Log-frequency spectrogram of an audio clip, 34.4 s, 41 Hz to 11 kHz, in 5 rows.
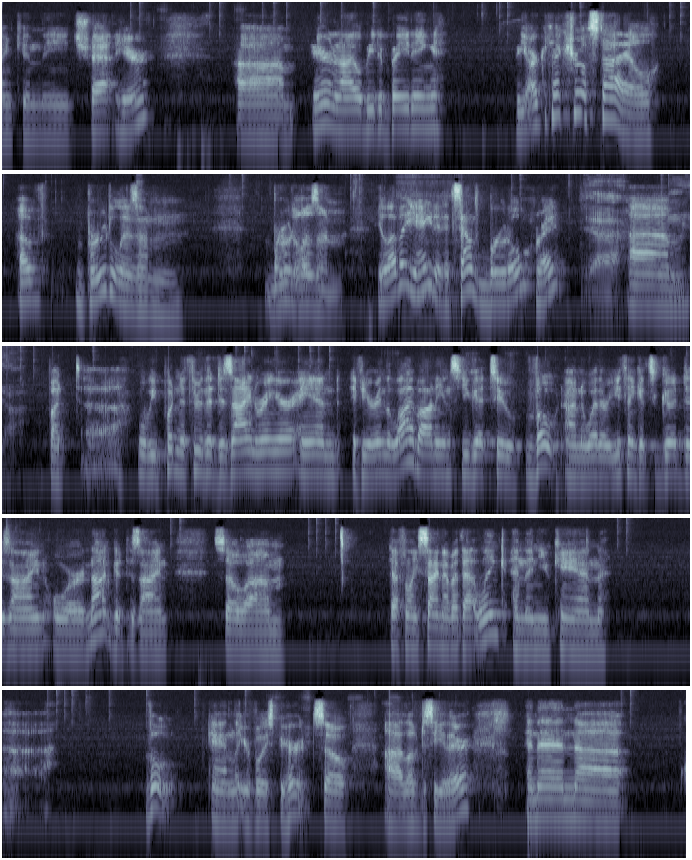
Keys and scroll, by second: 1.9-3.2 typing, 4.5 m, 6.0 s, 9.4 m, 12.6-14.4 typing, 15.8 space, 16.4 f, 19.3 a, 20.6 Return, 20.6 4, 28.4 e, 31.9 a.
